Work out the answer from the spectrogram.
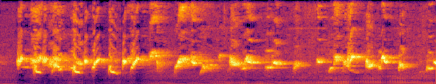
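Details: Red-whiskered bulbul delivering a 'double rik' style song: busy, unbroken bubbly whistles and quick slurred notes that rise and fall in rapid succession.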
